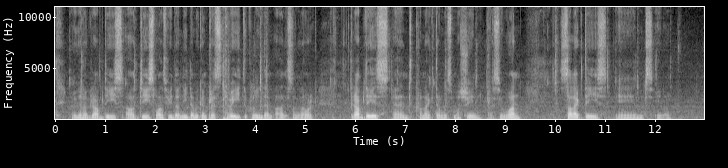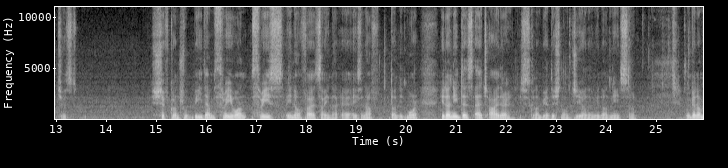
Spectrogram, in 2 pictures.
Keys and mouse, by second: 0.2 click, 3.3 3, 4.0 ctrl+z, 6.7 1, 7.4 click, 8.0 shift+click, 8.6 1, 10.1 shift+click, 10.5 shift+click, 11.1 shift+click, 12.2 ctrl+shift+b, 17.8 middle click, 19.4 Tab, 19.8 click, 20.2 x, 21.7 click, 22.2 x, 23.1 x, 24.6 shift+middle click, 25.1 Tab, 25.5 alt+x.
